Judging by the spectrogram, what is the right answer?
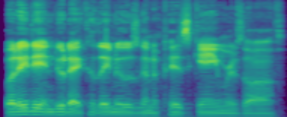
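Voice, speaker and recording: A man with a low voice reacts to news in a rapid stream of casual commentary. He swears freely, trails off and restarts his sentences as he goes. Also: fairly even intonation, a bit bright. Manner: rambling, profane, restarts a lot. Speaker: video host reacting to game news.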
